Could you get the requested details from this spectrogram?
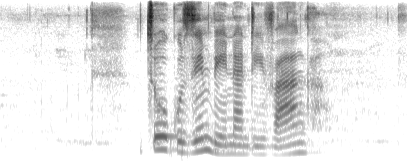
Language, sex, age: Xhosa, female, 22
